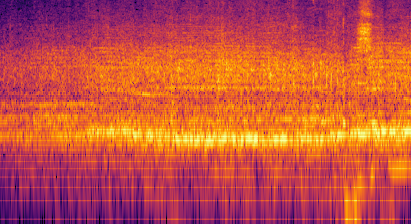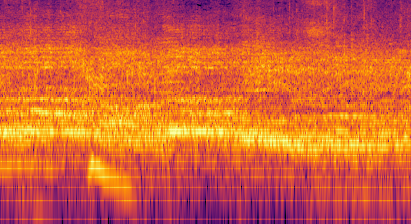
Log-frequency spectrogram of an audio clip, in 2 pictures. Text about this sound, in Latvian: Tās izraisīja sašutumu opozīcijas deputātos, kuri Bornes uzstāšanās laikā skaļi ūjināja un dziedāja Marseljēzu.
